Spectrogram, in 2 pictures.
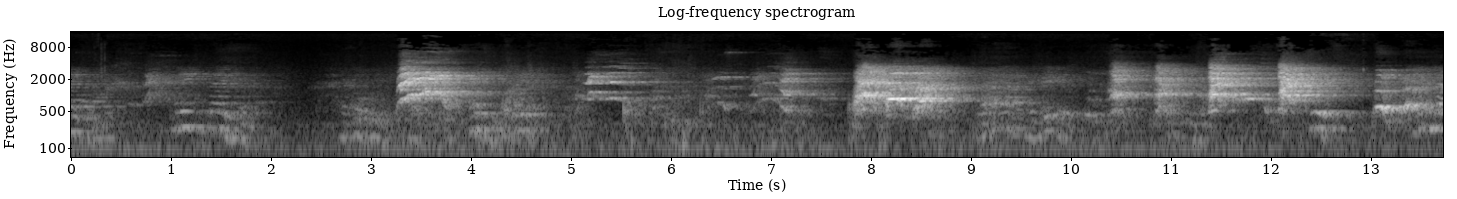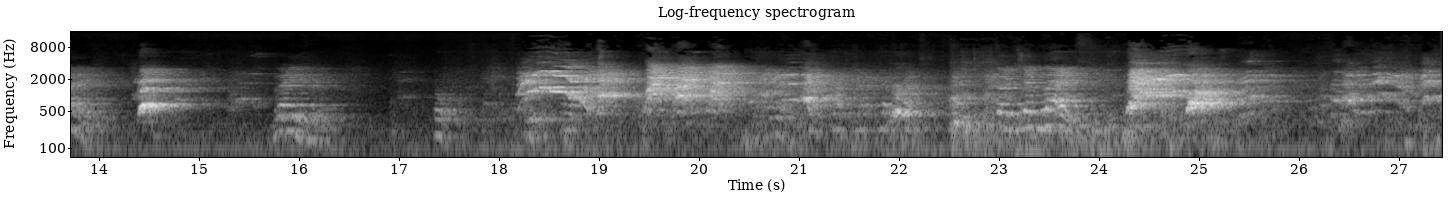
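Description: A dog barking and yipping repeatedly in sharp, irregular bursts, each bark echoing in a large hall.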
